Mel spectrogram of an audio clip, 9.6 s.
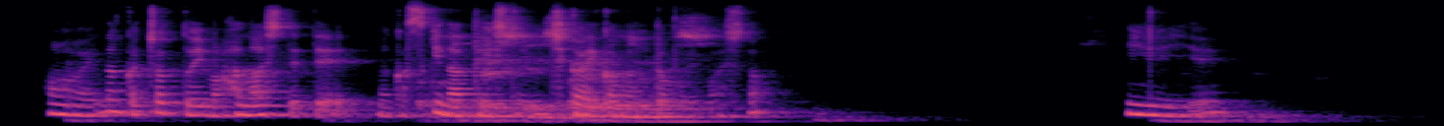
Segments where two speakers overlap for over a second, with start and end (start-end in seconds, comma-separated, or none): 3.0-4.7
